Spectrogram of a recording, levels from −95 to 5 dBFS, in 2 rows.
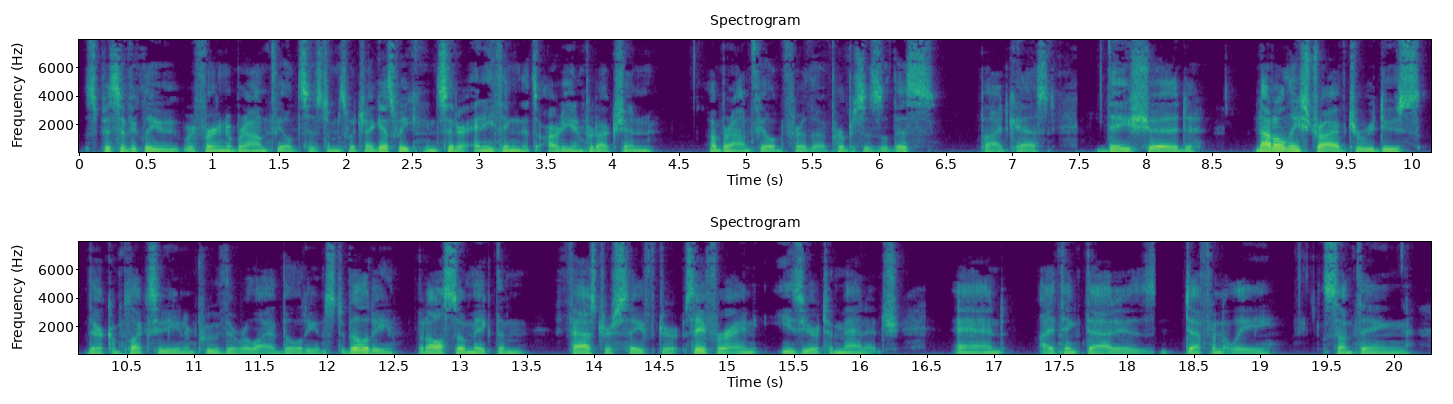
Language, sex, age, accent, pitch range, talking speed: English, male, 30-49, American, 100-115 Hz, 170 wpm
